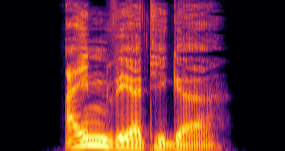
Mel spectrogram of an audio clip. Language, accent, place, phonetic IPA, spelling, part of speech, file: German, Germany, Berlin, [ˈaɪ̯nveːɐ̯tɪɡɐ], einwertiger, adjective, De-einwertiger.ogg
- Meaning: inflection of einwertig: 1. strong/mixed nominative masculine singular 2. strong genitive/dative feminine singular 3. strong genitive plural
